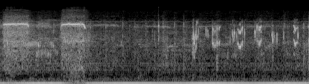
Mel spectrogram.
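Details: A swiftlet colony's roosting call, played to help a colony grow: two harsh, buzzy bursts with a thin high whistle, then scattered quick high chirps and twitters over a steady low hum.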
